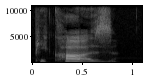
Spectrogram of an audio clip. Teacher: because 아니고 커 하고 입을 크게 벌리는 어로 발음해 주셔야 돼요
